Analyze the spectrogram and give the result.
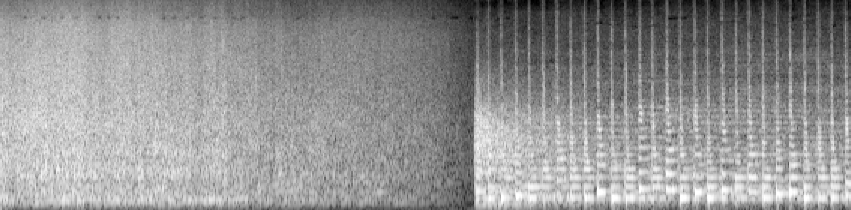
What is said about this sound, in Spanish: Mientras, las olas siguen castigando incesantes los roqueríos bajo el Muelle de las Almas.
